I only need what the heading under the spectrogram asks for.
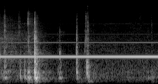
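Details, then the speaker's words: Range Rover, ignition on, foot on brake, shifter in neutral after swapping a wire: steady high electronic tone under a few clicks and knocks, sounding in neutral and off in gear; neutral warning buzzer working. "now the Sounder comes on when it's in neutral and off when it's in gear so that works pretty much as it should do"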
